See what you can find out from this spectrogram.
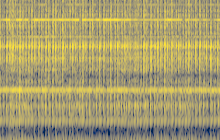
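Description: A steady, high-pitched electronic buzzer tone rings continuously without pause, loud and unbroken, like a game timer going off at the end of a round.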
